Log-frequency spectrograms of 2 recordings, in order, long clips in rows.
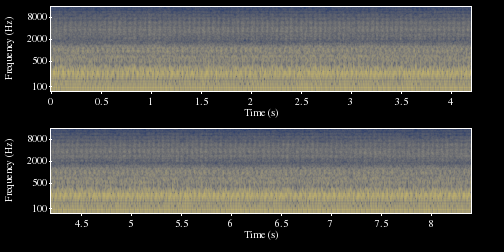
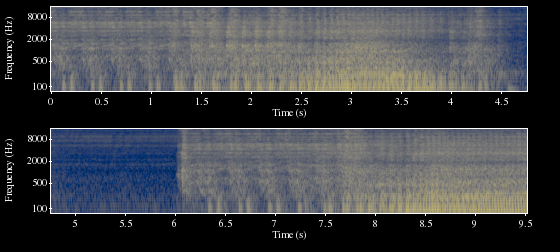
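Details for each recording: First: Kubota G4200 garden tractor, first run after full restoration with the fuel system redone: a steady, even low thrum at about three and a half beats a second with no knocks or stumbles, a healthy idle. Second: Restored Kubota G4200 garden tractor on its first start attempt after final assembly, with the fuel system redone and bled. Repeated cranking bursts with pauses, but it never catches or idles: crank, no start, cause unconfirmed.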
